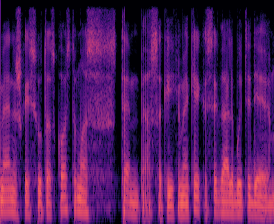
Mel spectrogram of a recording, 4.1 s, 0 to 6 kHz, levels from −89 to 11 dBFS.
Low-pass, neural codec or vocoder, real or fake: 5.4 kHz; vocoder, 22.05 kHz, 80 mel bands, WaveNeXt; fake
